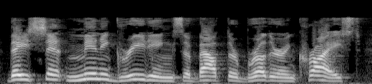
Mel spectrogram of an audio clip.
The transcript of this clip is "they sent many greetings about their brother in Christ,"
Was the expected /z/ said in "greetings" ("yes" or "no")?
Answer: yes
